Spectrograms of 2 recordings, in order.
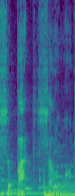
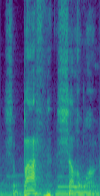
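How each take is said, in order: First: The first word ends with a hard 't' sound. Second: The first word ends with a soft 'th' sound. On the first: The speaker calls it wrong. "Not Shabbat Shalom" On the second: The speaker calls it right. "Shabbath would be the correct pron- pronunciation"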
